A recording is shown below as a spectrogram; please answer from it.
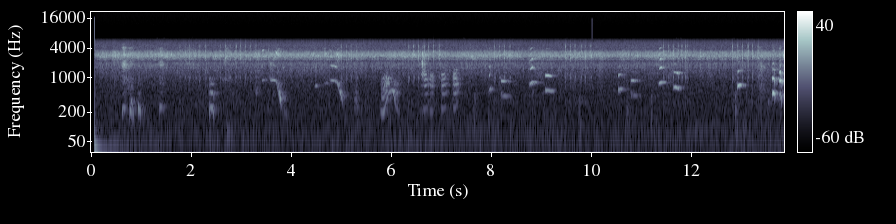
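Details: Nine-week-old male Chihuahua puppy, caramel and cream, at play indoors: scattered short high squeaks and yelping whines, some sliding downward, occurring throughout over a steady background hiss.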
